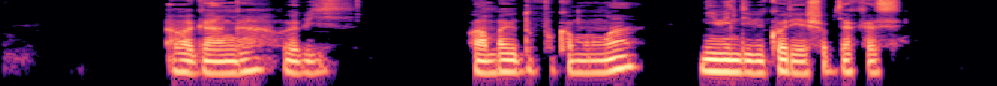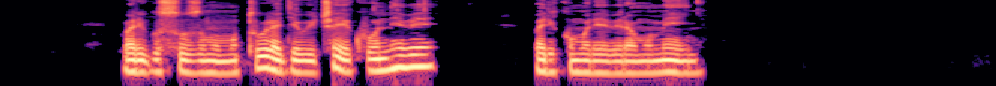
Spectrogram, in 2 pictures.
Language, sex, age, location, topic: Kinyarwanda, male, 18-24, Kigali, health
